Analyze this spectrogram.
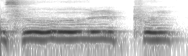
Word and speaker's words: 구슬픈: 구슬픈 벌레 소리에, 그래서 그 구 발음은 입술을 바짝 오므려가지고 구슬픈 구 발음을 확실하게 내줘야 돼요.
